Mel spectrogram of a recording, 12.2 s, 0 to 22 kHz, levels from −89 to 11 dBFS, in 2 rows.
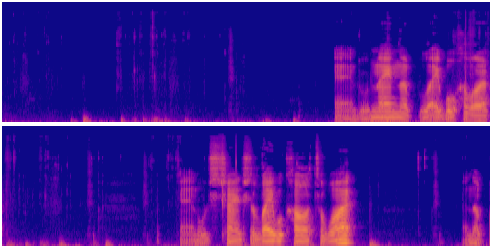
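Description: Sharp snaps at 5.78 s and 9.02 s, peaking at about -25 and -20 dBFS, are electrical switching spikes, likely arcs from nearby switching coupling into the audio line.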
